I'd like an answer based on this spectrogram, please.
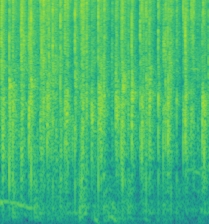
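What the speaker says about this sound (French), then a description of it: "Est-ce qu'on peut t'applaudir?" Audience applause after an anti-bullying presentation, a steady patter of many hands clapping throughout, with scattered voices talking over it.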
